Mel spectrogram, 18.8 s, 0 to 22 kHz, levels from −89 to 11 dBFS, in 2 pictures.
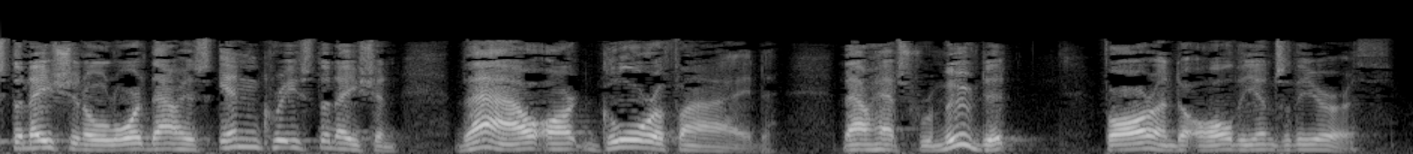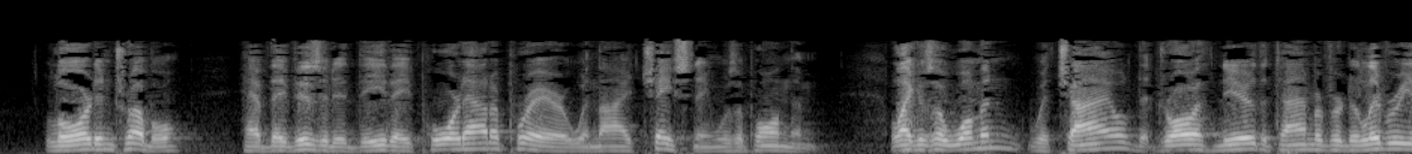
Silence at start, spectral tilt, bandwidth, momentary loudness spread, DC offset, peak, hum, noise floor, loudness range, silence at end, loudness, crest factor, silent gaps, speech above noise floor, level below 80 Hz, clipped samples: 0 s; -5 dB/octave; 8 kHz; 12 LU; under 0.1%; -2 dBFS; none; -58 dBFS; 4 LU; 0 s; -21 LUFS; 18 dB; none; 38 dB; -56 dBFS; under 0.1%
